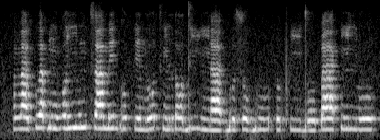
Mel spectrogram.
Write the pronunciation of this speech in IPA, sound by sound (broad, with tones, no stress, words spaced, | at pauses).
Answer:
βa˨kʷa˦ ɓũ˨wɔ˦ ɲu˦mt͡saː˦me˦ ɡo˨ke˨mɾo˦ t͡sĩ˨rɾɔ˦˨di˦ ɣĩ˨ɾaː˨ ɡ͡bʊ˨so˨ ɡuː˦˨hʊ˦ pʰiː˨doː˨ ɓaː˦kĩ˦ɲo˦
